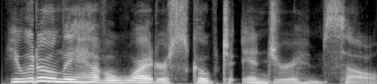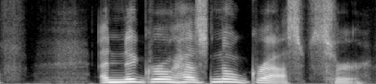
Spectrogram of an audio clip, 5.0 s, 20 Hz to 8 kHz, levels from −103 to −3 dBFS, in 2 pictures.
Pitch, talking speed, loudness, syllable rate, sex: 200 Hz, 190 wpm, -17 LUFS, 5.2 syllables/s, female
